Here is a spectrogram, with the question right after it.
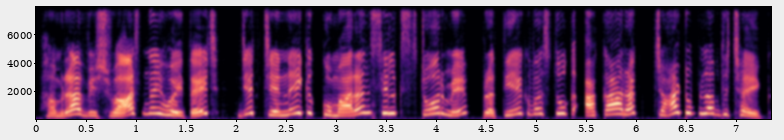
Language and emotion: Maithili, surprised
